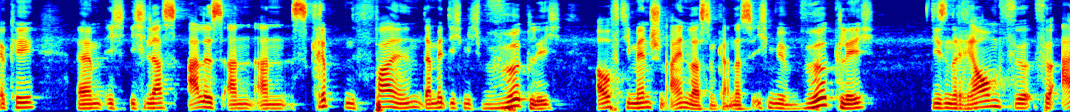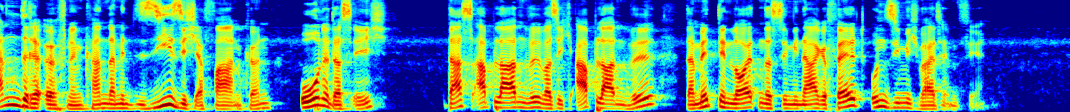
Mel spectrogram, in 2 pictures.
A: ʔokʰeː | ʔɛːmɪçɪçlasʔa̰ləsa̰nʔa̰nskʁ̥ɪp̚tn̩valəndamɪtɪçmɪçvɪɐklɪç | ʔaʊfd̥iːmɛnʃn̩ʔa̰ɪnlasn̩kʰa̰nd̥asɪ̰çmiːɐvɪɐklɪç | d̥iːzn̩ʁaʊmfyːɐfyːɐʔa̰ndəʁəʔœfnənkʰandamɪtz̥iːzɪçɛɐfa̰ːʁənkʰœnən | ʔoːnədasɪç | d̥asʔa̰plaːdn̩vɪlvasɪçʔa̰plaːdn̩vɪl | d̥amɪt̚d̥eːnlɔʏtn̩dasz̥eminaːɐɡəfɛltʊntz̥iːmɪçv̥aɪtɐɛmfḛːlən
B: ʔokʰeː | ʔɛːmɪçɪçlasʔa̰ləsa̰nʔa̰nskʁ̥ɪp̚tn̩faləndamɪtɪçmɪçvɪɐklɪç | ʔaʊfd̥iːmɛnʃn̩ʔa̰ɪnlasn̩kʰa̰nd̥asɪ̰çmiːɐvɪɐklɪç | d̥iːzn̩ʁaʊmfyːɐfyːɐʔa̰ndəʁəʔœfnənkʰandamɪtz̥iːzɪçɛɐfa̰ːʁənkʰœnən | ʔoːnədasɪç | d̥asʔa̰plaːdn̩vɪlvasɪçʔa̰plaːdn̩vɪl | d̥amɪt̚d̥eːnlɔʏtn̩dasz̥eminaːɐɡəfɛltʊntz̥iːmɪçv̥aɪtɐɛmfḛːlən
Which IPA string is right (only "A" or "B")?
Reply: B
